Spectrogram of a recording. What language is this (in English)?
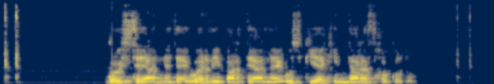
Basque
